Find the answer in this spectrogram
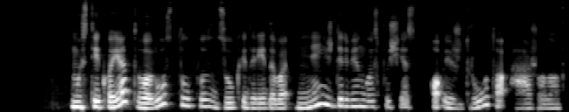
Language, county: Lithuanian, Vilnius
